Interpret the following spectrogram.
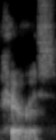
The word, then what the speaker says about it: Paris: you know you know english people they add up s and they say paris but a lot of people say perry everywhere around the world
